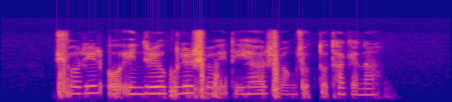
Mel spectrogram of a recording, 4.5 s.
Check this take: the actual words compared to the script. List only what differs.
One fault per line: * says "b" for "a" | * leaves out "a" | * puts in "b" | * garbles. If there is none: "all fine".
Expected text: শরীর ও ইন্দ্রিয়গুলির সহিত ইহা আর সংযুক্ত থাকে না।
all fine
